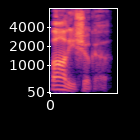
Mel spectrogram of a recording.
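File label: "barley sugar", British English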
